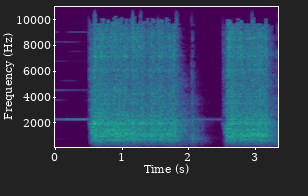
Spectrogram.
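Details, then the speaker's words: 1946 Willys Jeep flatfender with spark plugs removed, cranked on old starter via solenoid with poor cables: two bursts of fast, smooth, even starter whirring with no compression beats; normal cranking, starter and solenoid good. "we still don't have the spark plugs in and if you have oil or or anything gas whatever in the engine cylinder uh when you crank it over it's going to start blowing all of that out"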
